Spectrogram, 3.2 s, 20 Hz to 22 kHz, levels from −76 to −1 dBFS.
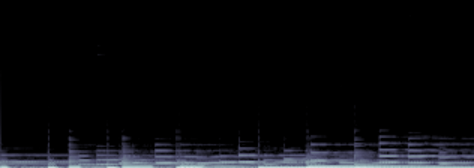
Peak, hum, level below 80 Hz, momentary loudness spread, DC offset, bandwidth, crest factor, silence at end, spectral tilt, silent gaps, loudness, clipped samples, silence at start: -6 dBFS; none; -24 dBFS; 7 LU; under 0.1%; 4.1 kHz; 12 dB; 0 s; -12 dB/octave; none; -20 LUFS; under 0.1%; 0 s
